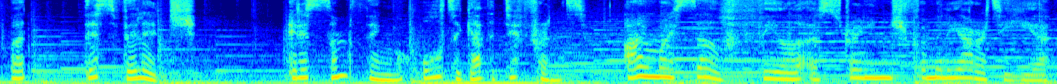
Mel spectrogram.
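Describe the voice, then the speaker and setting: A dignified young tribeswoman from a fantasy video game. Her voice sits fairly high, measured and earnest, phrasing things formally over clear background music. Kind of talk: dramatic fantasy game voice acting. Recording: game audio under loud music.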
